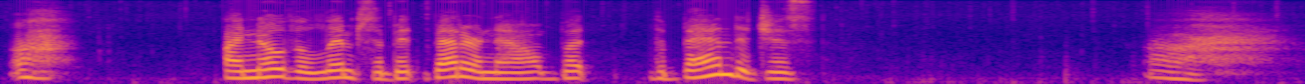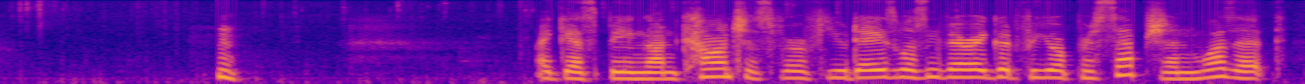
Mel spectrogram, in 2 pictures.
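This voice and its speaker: A woman performs a centaur girl for an ASMR roleplay drama, lonely and possessive but tender underneath. Her delivery is unhurried, hesitant and earnest, with stammered, pleading phrases. The sound is dry and intimate, with no room around the voice. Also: mid-range voice, fairly even intonation, a little mellow, dry recording, close to an everyday voice. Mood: earnest, wounded. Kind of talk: roleplay ASMR audio drama, intimate one-sided dialogue.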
